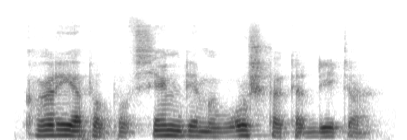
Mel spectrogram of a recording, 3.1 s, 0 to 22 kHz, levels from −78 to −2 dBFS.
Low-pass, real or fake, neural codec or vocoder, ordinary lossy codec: 19.8 kHz; fake; codec, 44.1 kHz, 2.6 kbps, DAC; none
